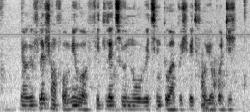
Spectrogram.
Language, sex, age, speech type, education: Nigerian Pidgin, male, 15-29, spontaneous, tertiary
